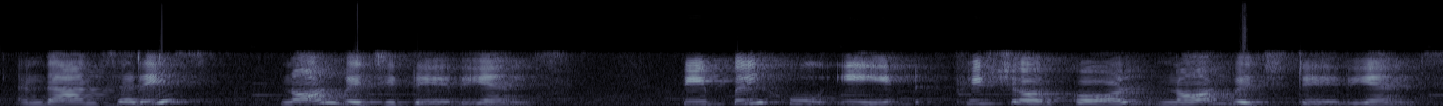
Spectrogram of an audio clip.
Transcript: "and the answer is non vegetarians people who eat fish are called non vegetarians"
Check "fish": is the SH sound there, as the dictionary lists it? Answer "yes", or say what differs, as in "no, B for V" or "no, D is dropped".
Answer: yes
